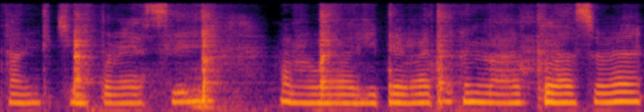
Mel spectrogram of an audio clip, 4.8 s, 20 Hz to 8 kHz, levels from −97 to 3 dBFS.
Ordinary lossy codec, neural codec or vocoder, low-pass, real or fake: none; codec, 24 kHz, 1 kbps, SNAC; 7.2 kHz; fake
